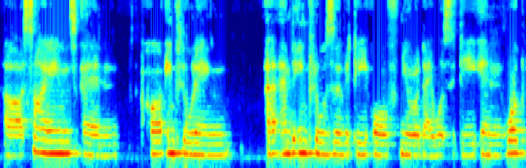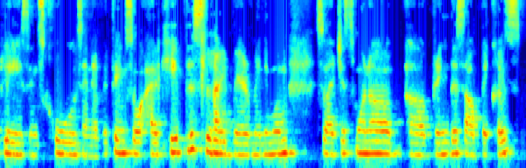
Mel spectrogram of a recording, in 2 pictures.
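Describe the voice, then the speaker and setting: Young woman presenter, mellow tone, halting delivery with restarts. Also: medium pitch, level tone, poor audio. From Hyderabad, India. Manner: hesitant, many fillers and restarts. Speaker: summit speaker. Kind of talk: online conference presentation.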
